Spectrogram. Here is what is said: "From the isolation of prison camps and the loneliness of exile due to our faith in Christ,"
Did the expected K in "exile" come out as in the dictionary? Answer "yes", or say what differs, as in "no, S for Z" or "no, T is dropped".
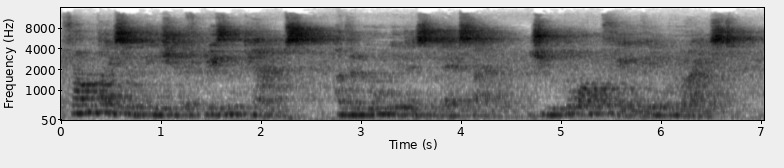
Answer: no, K is dropped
